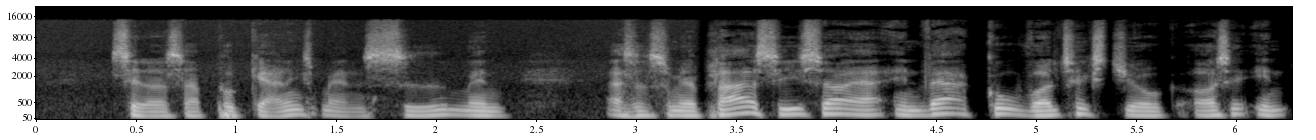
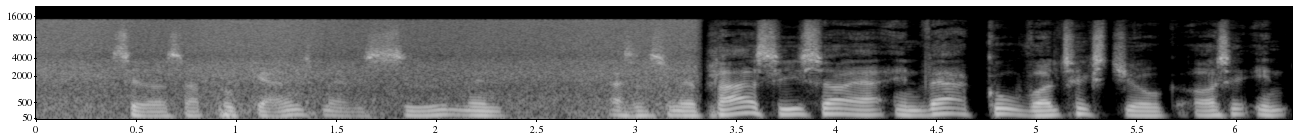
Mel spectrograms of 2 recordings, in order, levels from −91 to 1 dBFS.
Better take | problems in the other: first | hiss; loud; until 3.5 s; 4 dB below the speech; faint in the first

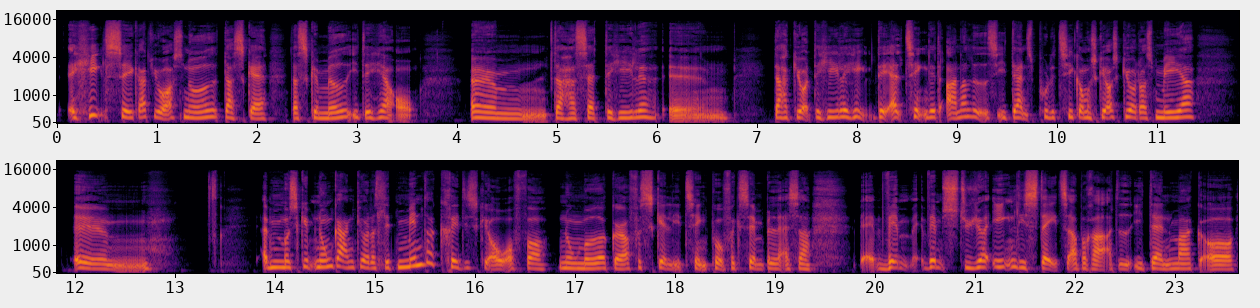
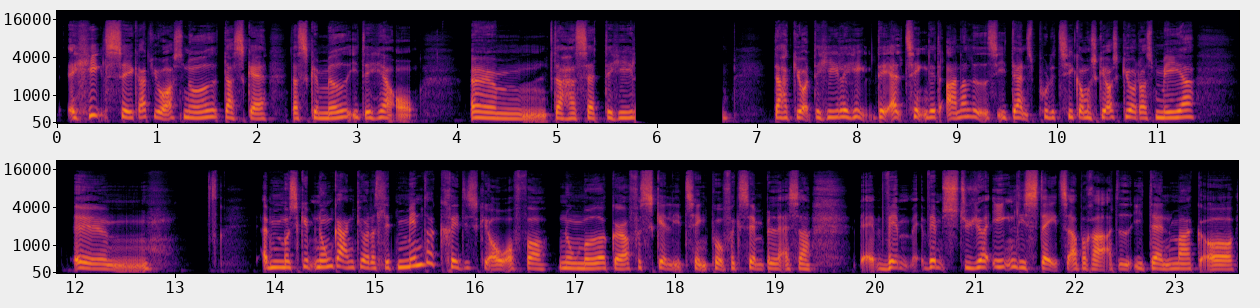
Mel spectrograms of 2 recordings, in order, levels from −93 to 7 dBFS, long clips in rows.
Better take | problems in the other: first | audio cutting out; at 6 s for 1 s

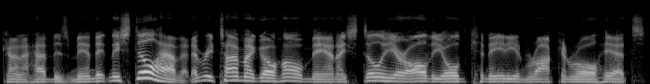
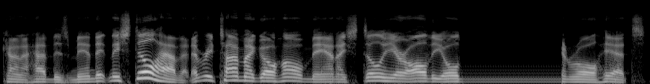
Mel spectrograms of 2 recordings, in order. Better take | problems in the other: first | audio freezing; at 4.5 s for 1 s

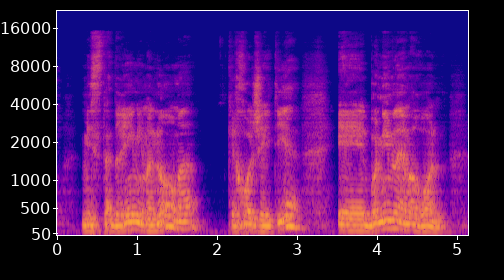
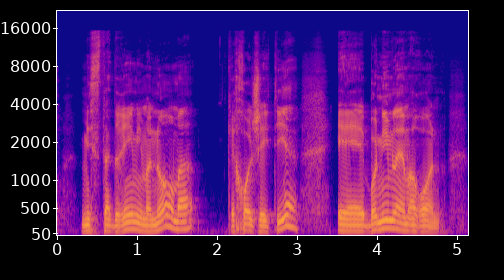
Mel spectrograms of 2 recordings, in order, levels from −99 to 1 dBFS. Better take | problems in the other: second | off-mic speech; far // room echo; very slight; dies away in 0.2 s

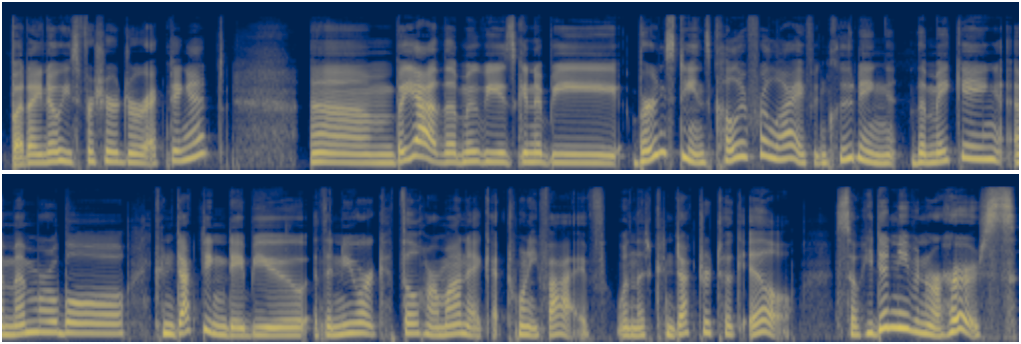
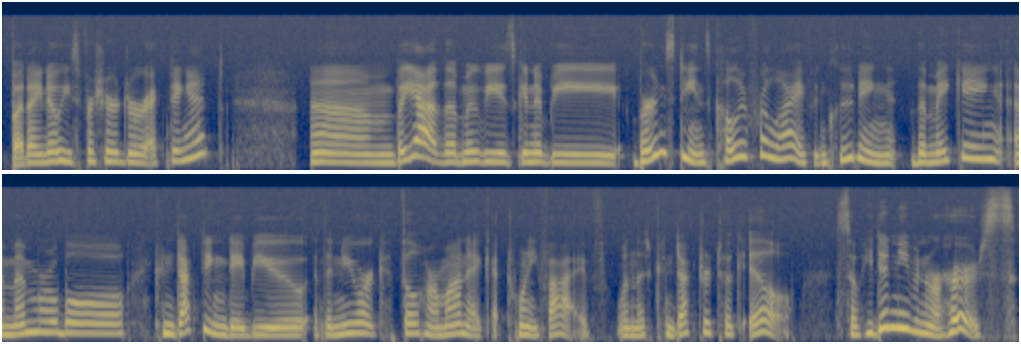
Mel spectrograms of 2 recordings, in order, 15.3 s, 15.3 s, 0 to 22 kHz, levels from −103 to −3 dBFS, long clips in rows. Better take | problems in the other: first | hiss; faint; throughout; 25 dB below the speech

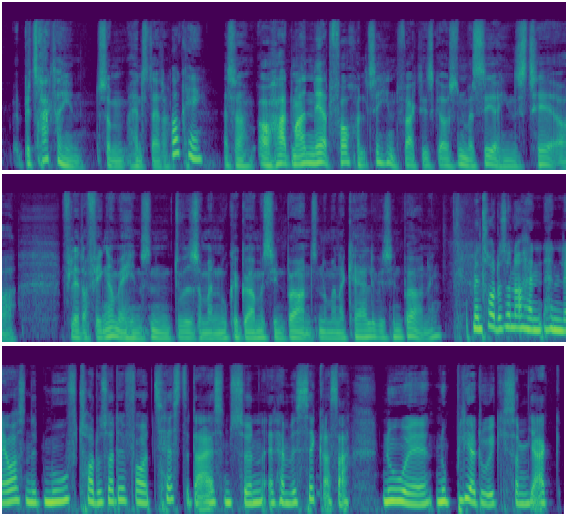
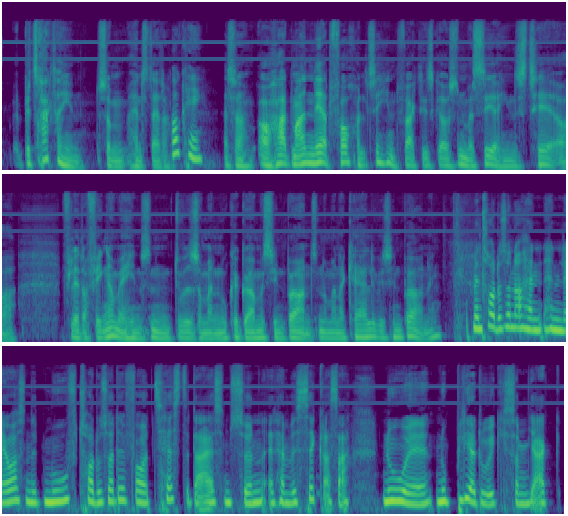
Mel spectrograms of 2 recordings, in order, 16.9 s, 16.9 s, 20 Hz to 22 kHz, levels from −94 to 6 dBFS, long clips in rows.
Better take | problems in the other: first | high-pitched whine; faint; throughout; 9 kHz, 30 dB below the speech

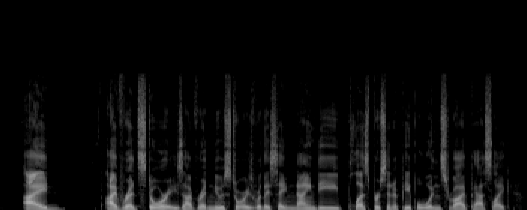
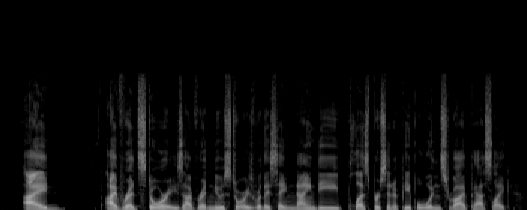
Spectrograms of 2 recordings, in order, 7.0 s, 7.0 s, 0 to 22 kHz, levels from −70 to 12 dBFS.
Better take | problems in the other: neither | none

